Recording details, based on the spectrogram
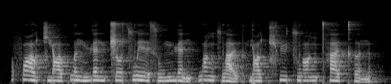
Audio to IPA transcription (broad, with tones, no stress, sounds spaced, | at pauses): f ɑ˥˨ ʊ̯ t͡ɕ j ɑ˨˦ ʊ̯ k w ə˥˨ n m ɥ ɛ˥˨ n ʈ͡ʂ ɤ˦ t͡s w e˥˨ ɪ̯ s u˨˦ n̪ ɥ ɛ̰˨˩ n f w ɑ˥˨ ŋ s w a̰˨˩ ɪ̯ pʰ j ɑ˦ ʊ̯ t͡ɕʰ y˥˨ t͡s w ɑ˦ ŋ t̪ʰ a˥˨ ɪ̯ kʰ ə̰˨˩ n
